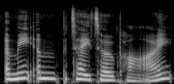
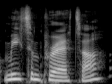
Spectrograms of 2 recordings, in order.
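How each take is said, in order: First: Said in the usual way. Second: "preta" squashed into two syllables, Wigan style; local Wigan pronunciation. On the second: Shown as a demonstration. Explaining the pie's local name, Wigan pronunciation of "preta". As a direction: say "meat and preta" with potato shortened to "preta". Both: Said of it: "as it's called".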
